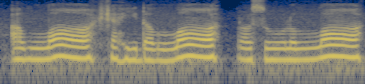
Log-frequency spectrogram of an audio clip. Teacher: Dan itu salah cara bacanya. Yang betul adalah tafkhim dengan kita menebalkan huruf lam.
